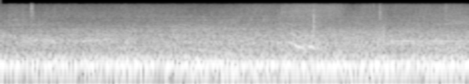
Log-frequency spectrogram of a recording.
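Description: A steady low engine hum from idling vehicles nearby, with faint voices in the background.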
